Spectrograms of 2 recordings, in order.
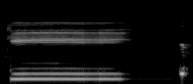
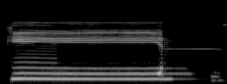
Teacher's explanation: Jangan masuk ke rongga hidung. Nunnya berikan sifat tawassut. Kin. Jadi terakhirnya gitu Bu, dikit ya.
